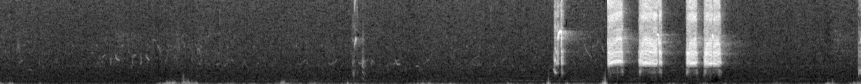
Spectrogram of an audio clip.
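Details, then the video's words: Wild black francolin in jungle giving one harsh, rasping phrase: a short grating note, a pause, then two loud bursts and two more in quick succession, preceded by low rumbling background noise. "Jungle kale Teetar full Masti Awaz Suni or Dakhe kala teetar"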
